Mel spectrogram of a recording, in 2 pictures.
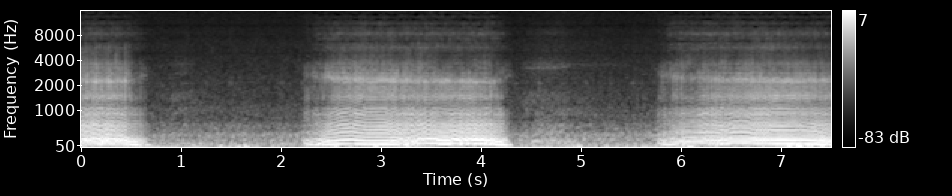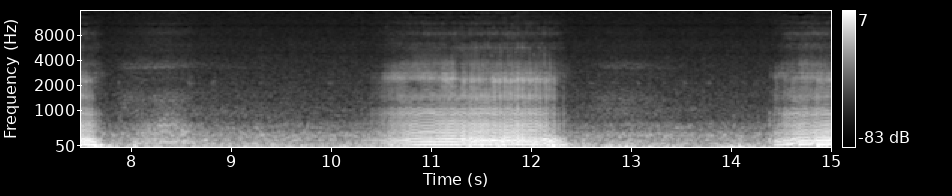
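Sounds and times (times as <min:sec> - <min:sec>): person snoring loudly: 0:00.0 - 0:00.7, 0:02.2 - 0:04.3, 0:05.8 - 0:07.8, 0:10.4 - 0:12.4, 0:14.4 - 0:15.0
quiet breathing: 0:00.0 - 0:09.7, 0:10.3 - 0:15.0.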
